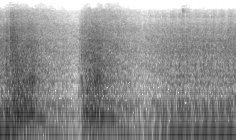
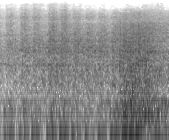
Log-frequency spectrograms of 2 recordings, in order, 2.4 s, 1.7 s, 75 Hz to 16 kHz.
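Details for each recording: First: 2008 KTM 990 Adventure in neutral, three bars on temperature gauge, gear switch disconnected: quick throttle blip, revs settle back to an even 1450 rpm idle with no knocks or misses; sounds normal despite slight dip. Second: 2008 KTM 990 Adventure after reconnecting the neutral/second/third gear switch and restarting: lumpy, wavering idle struggling to settle; bike normally won't idle in gear under load.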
